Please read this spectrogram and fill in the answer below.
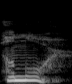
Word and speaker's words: amour: from that connoted by amour. Amour. You fairly sing the second syllable in a baritone voice from the chest with a little throaty tremolo on the surface to make it sound more palpitating.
